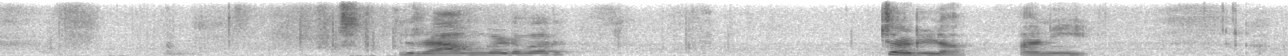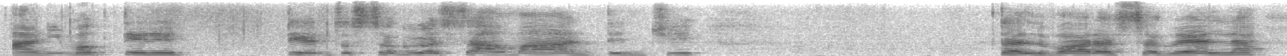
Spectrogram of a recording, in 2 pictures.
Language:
Marathi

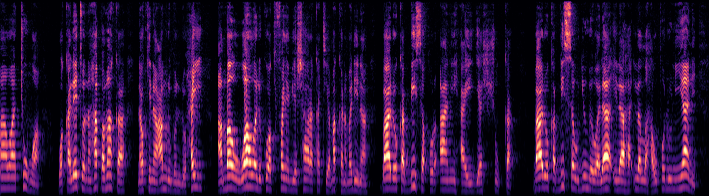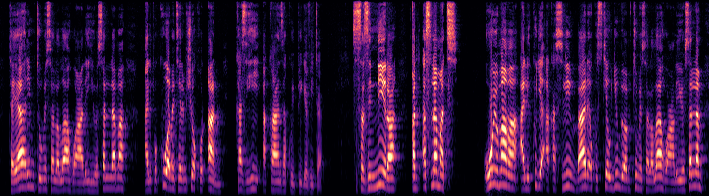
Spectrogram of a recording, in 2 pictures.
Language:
Swahili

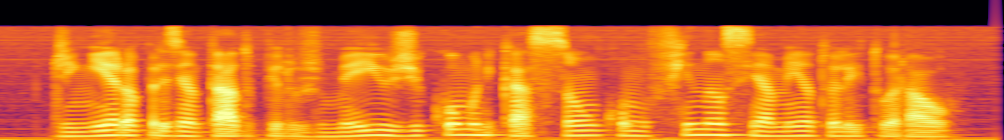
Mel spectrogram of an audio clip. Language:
Portuguese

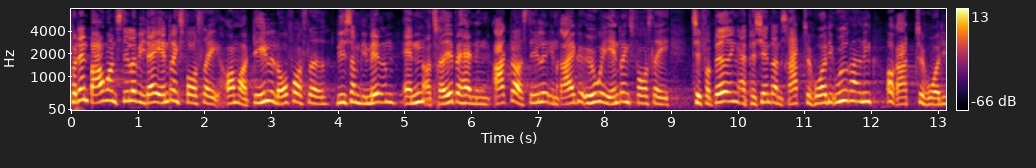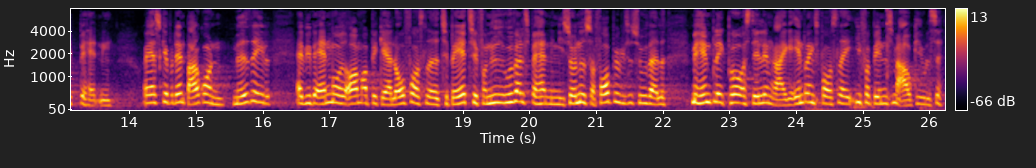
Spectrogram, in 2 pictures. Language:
Danish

